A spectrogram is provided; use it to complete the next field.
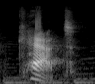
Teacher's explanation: Então, se a palavra tá terminando em tan, é um tan no final. Cuidado para não fazer tch, é t.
